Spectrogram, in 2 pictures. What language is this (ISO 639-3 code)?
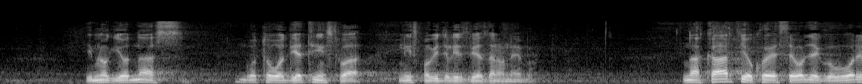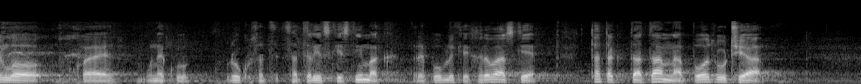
hrv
